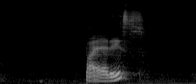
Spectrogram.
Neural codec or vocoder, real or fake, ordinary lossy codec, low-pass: none; real; none; none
